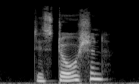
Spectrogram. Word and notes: distortion: [ disˈdɒɕən ]; [ desˈ- ]

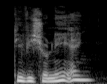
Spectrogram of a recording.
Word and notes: divisionering: diviɕoˈneɐ̯ˀeŋ

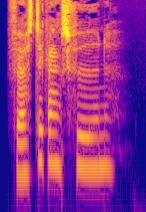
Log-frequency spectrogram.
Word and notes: førstegangsfødende: [ -ˌføːðənə ]; [ -ˌføˀðənə ]

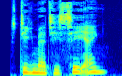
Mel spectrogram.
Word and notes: stigmatisering: sdimatiˈseˀʁeŋ; sdigma-

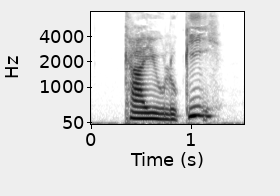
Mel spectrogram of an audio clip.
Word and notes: cariologi: kɑɐ̯ioloˈgiˀ

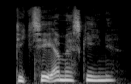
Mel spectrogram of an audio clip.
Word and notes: diktermaskine: [ digˈteˀɐ̯- ]

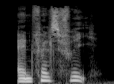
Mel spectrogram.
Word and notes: anfaldsfri: [ ˈanfals- ]

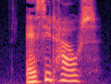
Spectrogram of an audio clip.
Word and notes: acidhouse: ˈasidˌhɑws; ˈased-

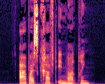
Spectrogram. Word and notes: arbejdskraftindvandring: ˈɑːbɑjds-

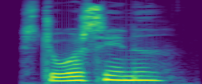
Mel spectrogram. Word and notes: storsindet: -ˌsenəð; -ˌsenˀəð

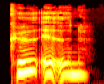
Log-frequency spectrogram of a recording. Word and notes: kødædende: [ -ˌεːðənə ]; [ -ˌεˀðənə ]

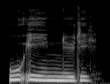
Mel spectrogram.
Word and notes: uegennyttig: [ ˈuˌejənˌnødi ]; [ ˈuˌɑjənˌnødi ]

